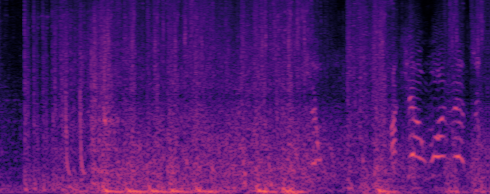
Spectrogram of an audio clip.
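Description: Rapid gunfire in the Mass Effect Andromeda video game, a loud, dense barrage of shots lasting several seconds, with brief voices breaking through near the end.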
